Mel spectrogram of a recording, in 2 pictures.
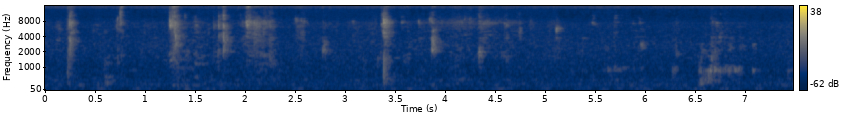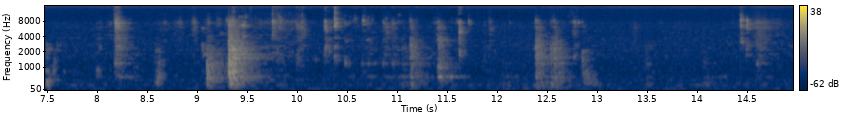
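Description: Close-miked eating sounds: soft chewing of rolled omelette with many short mouth clicks and smacks. A little past the middle come the loudest sounds, swallowing and sipping from a cup.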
